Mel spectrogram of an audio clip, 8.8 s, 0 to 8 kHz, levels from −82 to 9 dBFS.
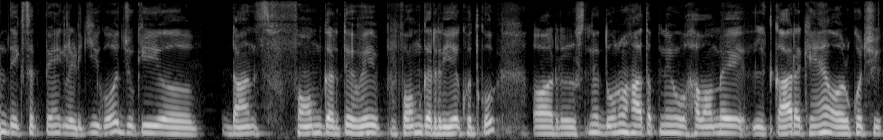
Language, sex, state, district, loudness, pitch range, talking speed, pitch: Hindi, male, Bihar, Muzaffarpur, -16 LUFS, 145-160 Hz, 210 wpm, 155 Hz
